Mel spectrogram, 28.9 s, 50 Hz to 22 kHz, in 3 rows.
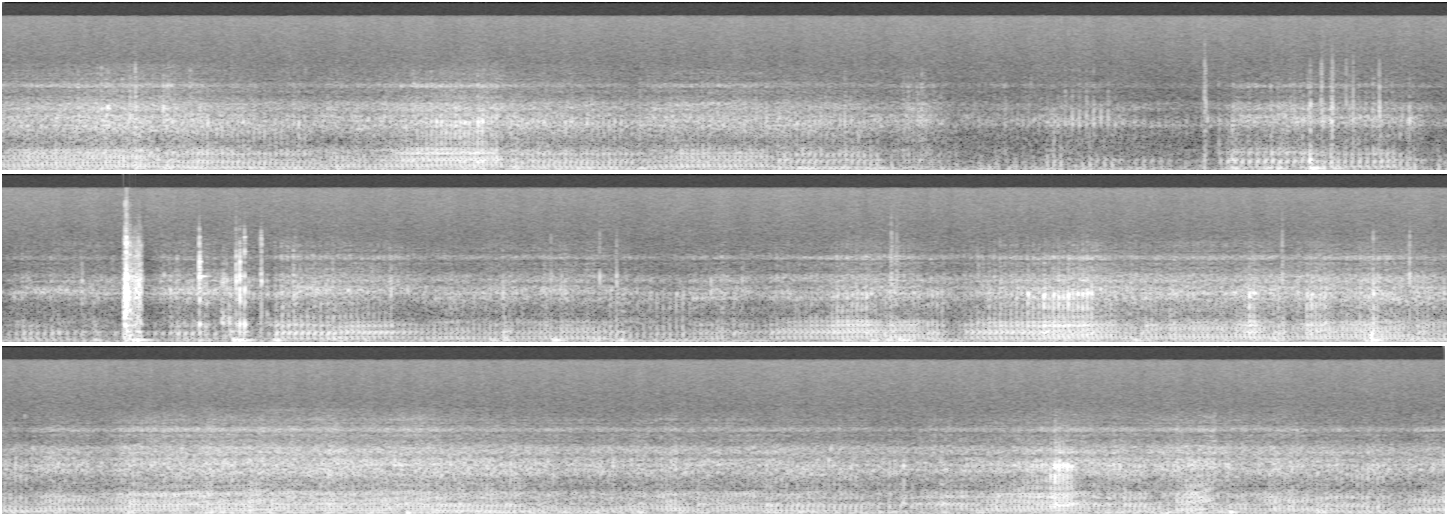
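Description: KTM 450 EXC's single-cylinder four-stroke enduro engine running as the motorcycle is ridden, its level rising and falling. A few sharp knocks come about ten to eleven seconds in.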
